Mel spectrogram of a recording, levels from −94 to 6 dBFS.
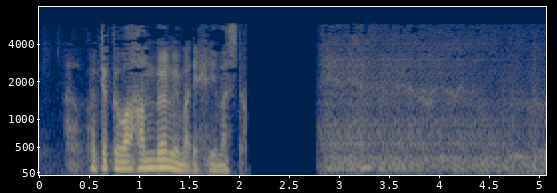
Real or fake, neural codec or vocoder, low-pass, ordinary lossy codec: fake; codec, 16 kHz, 1 kbps, FunCodec, trained on LibriTTS, 50 frames a second; 7.2 kHz; MP3, 24 kbps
